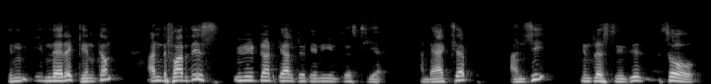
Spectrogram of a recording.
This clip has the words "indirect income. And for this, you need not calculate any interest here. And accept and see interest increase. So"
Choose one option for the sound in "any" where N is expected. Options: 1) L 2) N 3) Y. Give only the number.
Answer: 2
